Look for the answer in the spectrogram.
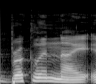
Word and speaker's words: Brooklyn Knight: It's spelled a really, really confusing way where they put the silent K in the middle and it just doesn't read at all. – Brooklyn Knight. – Brook Click Knight, because the K comes before the N.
